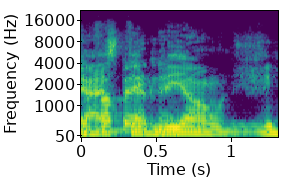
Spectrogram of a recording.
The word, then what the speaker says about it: Castiglione: Castiglione. That was the best pronunciation I've ever heard you deliver, Ryan Shield.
